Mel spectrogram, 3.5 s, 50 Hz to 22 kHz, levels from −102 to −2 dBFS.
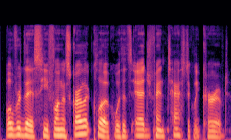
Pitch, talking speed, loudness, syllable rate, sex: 135 Hz, 205 wpm, -19 LUFS, 6.2 syllables/s, male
